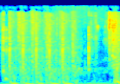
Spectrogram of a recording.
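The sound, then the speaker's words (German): Rapid, busy clicking of computer keyboard keys as someone plays a video game, a dense run of sharp taps with a few louder strikes, continuous, with a low background rumble and no talking. “Okay, du spielst auf Tastatur.”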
